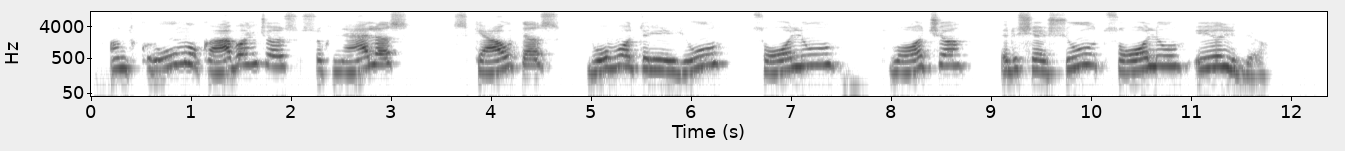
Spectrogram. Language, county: Lithuanian, Klaipėda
